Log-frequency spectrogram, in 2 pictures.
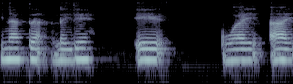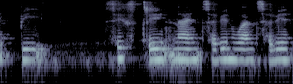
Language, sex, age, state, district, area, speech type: Manipuri, female, 45-60, Manipur, Churachandpur, urban, read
